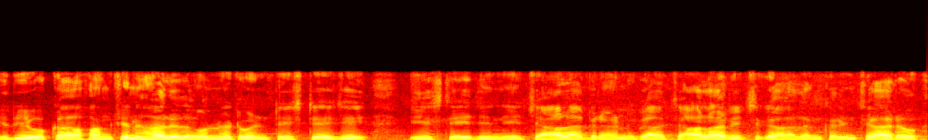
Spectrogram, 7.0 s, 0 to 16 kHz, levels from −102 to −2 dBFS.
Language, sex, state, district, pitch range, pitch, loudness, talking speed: Telugu, male, Telangana, Karimnagar, 125-140 Hz, 130 Hz, -17 LUFS, 145 wpm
